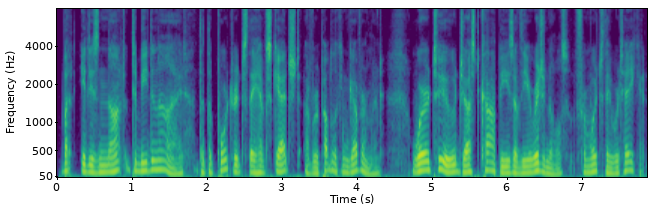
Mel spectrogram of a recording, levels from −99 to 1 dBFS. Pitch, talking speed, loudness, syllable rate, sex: 120 Hz, 215 wpm, -19 LUFS, 6.1 syllables/s, male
